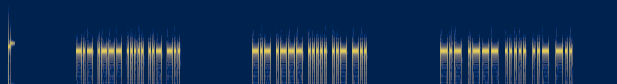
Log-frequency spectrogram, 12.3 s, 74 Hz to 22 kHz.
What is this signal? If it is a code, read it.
Morse code, heard as a keyed tone, about 31 wpm, 700 Hz. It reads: KJ5UD KJ5UD KJ5UD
